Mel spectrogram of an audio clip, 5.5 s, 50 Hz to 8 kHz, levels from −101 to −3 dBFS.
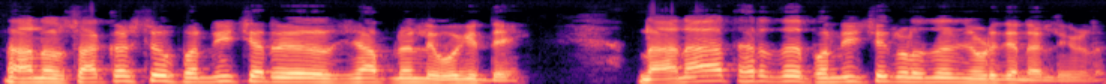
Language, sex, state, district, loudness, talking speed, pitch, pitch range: Kannada, male, Karnataka, Shimoga, -15 LUFS, 130 wpm, 145 Hz, 130-170 Hz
